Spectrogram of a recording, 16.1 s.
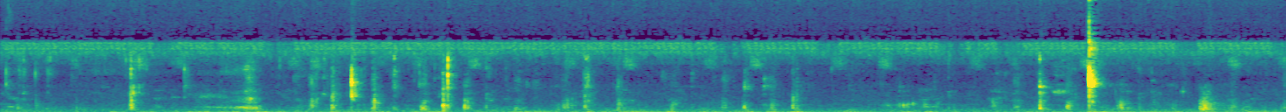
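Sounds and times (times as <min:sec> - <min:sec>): soft chewing: 0:00.0 - 0:16.0
mouth clicks: 0:13.0 - 0:13.9.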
